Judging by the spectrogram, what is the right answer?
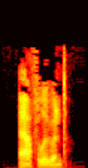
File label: "affluent", English; adjectives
